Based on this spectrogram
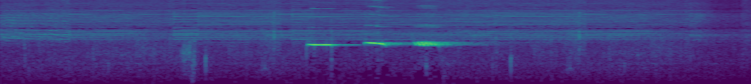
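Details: Rare, secretive pheasant cuckoo in forest-edge undergrowth on Pipeline Road near Gamboa, Panama. It sings a pure whistled phrase of two short notes and a longer tremulous third note, set against constant high insect buzzing.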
